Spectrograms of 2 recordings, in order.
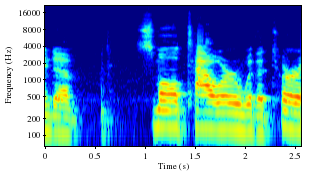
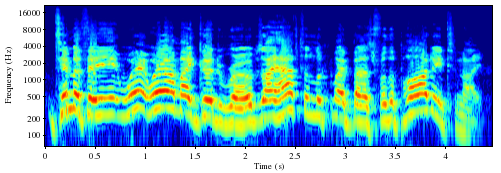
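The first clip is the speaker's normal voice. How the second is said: put-on older man's voice, pitched very high; 10 semitones higher, 4 dB louder than usual. Voicing a man calling from behind somewhere for his robes: older voice. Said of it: "an older voice say".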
